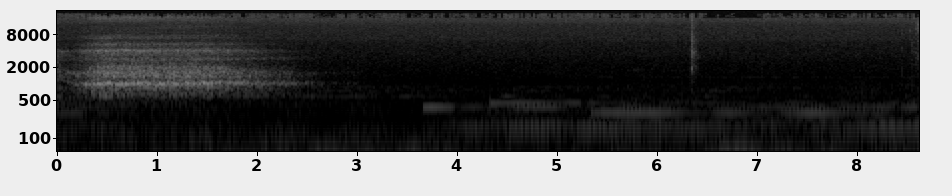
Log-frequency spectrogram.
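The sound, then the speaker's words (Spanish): A long, airy breath, a deep exhale through the mouth during a guided breathing exercise, rushes out over the first few seconds, then fades, leaving a soft, steady musical drone humming underneath with no talking. “Inhala profundo y exhala por la boca.”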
